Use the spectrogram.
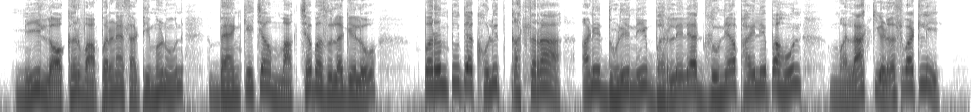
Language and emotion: Marathi, disgusted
